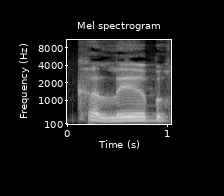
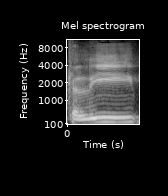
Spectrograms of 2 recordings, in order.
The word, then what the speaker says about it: Caleb: hear it from you calib all right calib not khib not Caleb not Caleb all right it's Caleb number two in your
